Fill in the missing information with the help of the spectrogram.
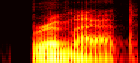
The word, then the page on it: remit: American English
